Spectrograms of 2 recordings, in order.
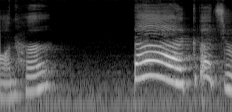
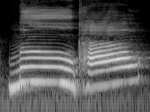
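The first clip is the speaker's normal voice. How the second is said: called out moo; 7 semitones higher, 10 dB louder than usual. Shown as a demonstration. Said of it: "Let's say".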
